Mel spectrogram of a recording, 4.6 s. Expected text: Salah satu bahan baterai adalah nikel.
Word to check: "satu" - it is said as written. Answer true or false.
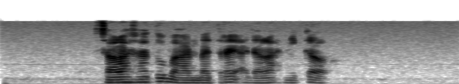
true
